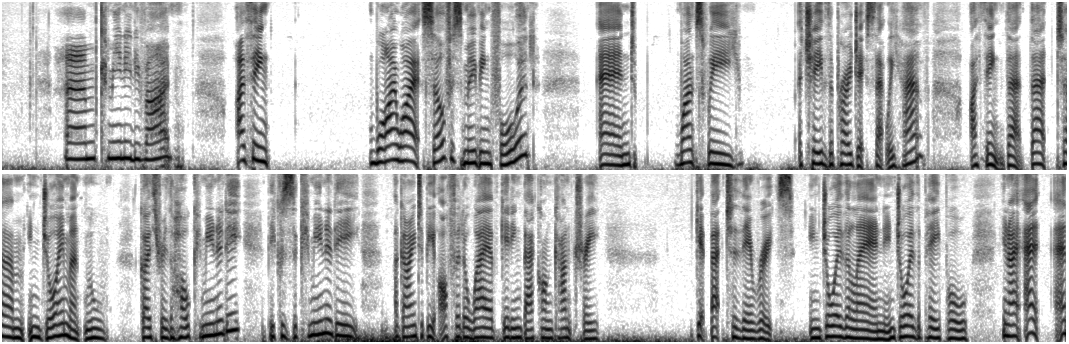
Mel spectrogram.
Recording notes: In our interview recorded on the banks of the Cooper Creek. Recorded on Yandruwandha Yawarrawarrka Country.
